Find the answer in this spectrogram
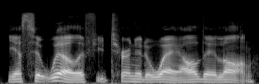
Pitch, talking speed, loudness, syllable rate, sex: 120 Hz, 255 wpm, -17 LUFS, 4.9 syllables/s, male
